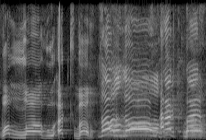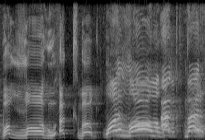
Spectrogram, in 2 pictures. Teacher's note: इल्लल्लाहु, इसमें जलालत अल्लाह पाक के लाम से पहले ज़बर है, अल्लाह पाक का लाम पुर करके पढ़ेंगे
